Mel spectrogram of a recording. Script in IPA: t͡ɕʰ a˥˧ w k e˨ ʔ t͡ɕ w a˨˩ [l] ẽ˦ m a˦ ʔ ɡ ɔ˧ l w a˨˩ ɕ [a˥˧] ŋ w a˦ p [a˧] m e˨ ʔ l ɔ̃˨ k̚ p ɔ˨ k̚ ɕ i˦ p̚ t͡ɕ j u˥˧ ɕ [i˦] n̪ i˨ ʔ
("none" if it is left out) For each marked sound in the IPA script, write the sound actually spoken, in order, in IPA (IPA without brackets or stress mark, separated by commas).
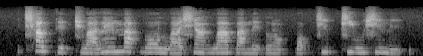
l, ã˥˧, a˧, i˦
